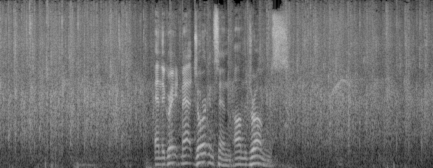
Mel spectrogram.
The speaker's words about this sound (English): And I'd like you to applaud one more time the great … on guitar.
